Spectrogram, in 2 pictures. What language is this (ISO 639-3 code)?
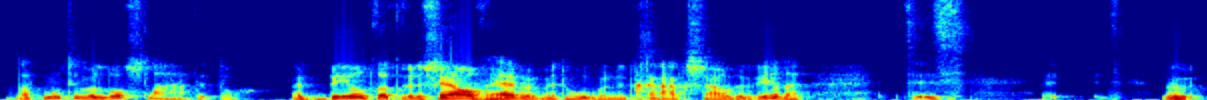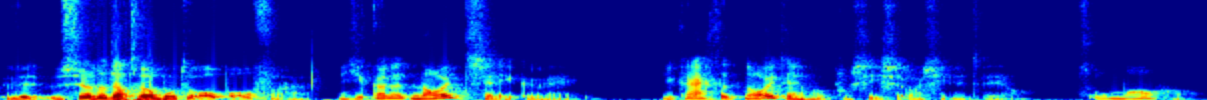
nld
